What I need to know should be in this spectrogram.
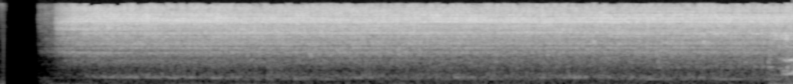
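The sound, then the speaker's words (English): Water runs from a faucet in a steady, even hiss that starts abruptly after a brief silence and continues unbroken to the end. “Oh, the water in this faucet is too dry.”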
